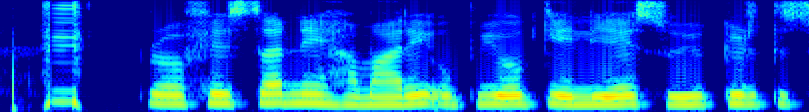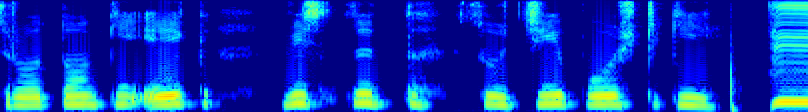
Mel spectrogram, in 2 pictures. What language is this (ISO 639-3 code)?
hin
